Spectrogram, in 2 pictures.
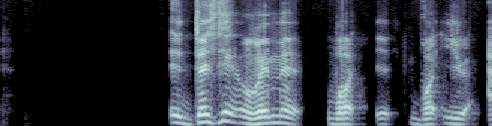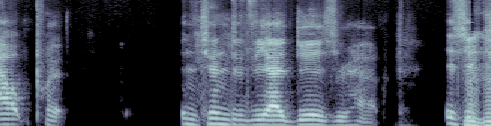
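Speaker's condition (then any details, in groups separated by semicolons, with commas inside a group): Cerebral palsy; mild speech impediment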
